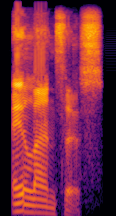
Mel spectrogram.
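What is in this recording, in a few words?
"ailanthus", British English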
